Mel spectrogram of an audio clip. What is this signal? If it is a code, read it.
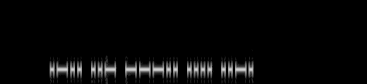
Morse code, heard as a keyed tone, about 34 wpm, 700 Hz. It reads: LU8HF
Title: DXCC-100 Call Signs - 5 Characters - 35wpm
